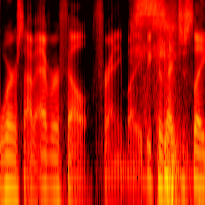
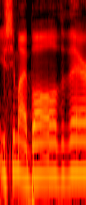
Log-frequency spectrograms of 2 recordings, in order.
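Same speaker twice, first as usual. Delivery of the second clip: mild calling out, put-on yell; 4 semitones higher than usual. Recounting a partner calling down from the top of the hill: imitating someone yelling. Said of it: "he yells out to me".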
